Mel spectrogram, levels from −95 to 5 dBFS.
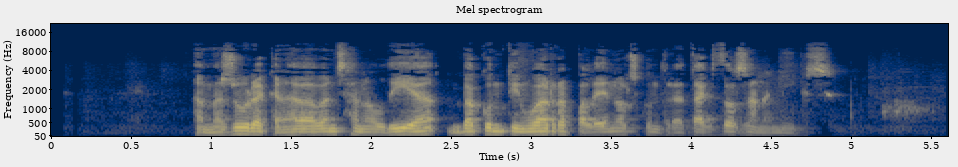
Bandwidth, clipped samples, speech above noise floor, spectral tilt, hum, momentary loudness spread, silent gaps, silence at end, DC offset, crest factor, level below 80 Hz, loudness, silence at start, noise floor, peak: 11 kHz; under 0.1%; 43 dB; -4 dB/octave; none; 10 LU; none; 0.3 s; under 0.1%; 22 dB; -60 dBFS; -25 LUFS; 0.9 s; -67 dBFS; -4 dBFS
